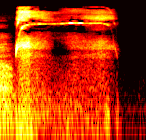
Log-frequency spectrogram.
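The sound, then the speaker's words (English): A single shrill blast from a dog whistle used to train a dog, a piercing high-pitched tone held steady for about a second before cutting off abruptly, with no voices. “I have some dog whistles here. This is a dog whistle sound.”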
